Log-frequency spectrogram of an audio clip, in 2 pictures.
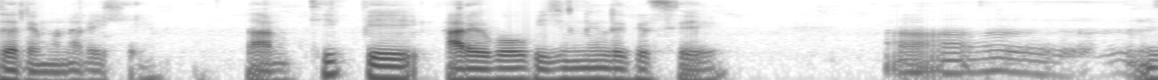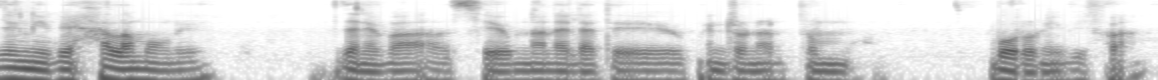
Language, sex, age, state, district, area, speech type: Bodo, male, 45-60, Assam, Kokrajhar, urban, spontaneous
